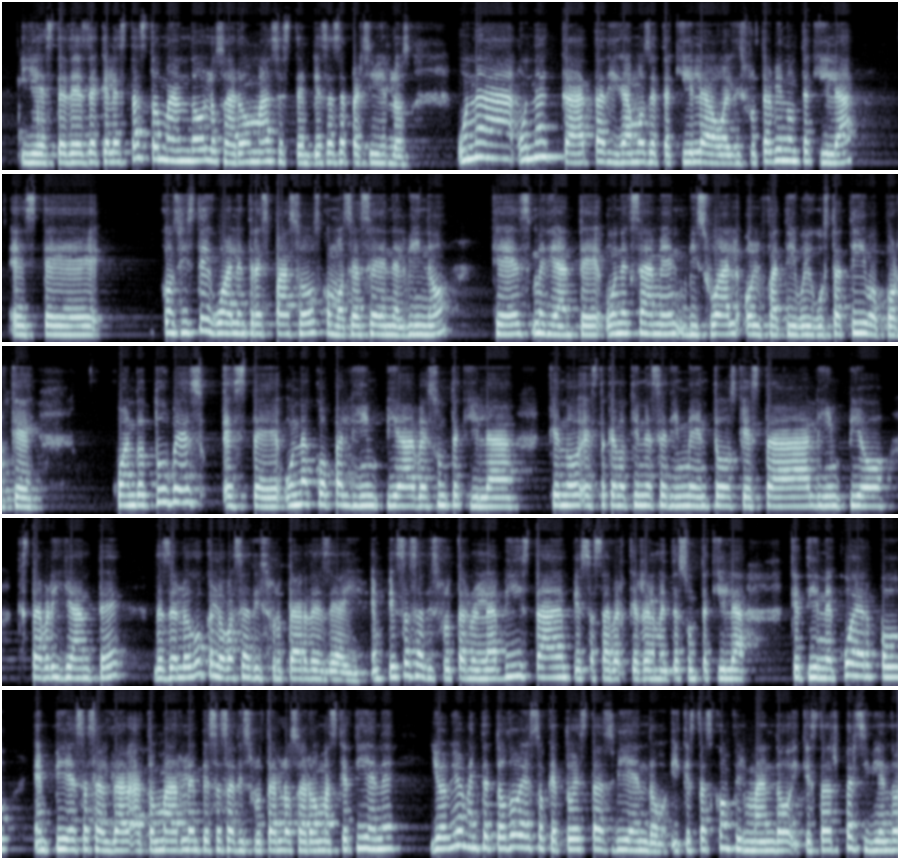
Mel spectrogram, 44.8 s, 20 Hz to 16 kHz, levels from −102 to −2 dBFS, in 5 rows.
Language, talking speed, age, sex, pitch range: Spanish, 165 wpm, 30-49, female, 195-225 Hz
